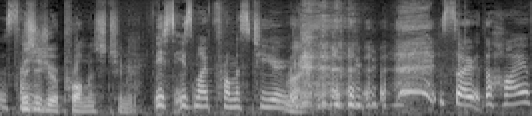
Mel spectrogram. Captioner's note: all laugh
